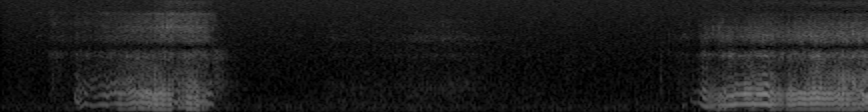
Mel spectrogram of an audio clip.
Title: pug snoring [alfie]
